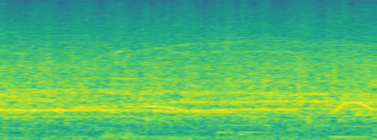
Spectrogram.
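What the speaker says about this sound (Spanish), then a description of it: "Démosle un fuerte aplauso." Audience applause and cheering welcome a singer on stage, a dense, steady wash of clapping and crowd noise, loud and sustained throughout, with faint voices underneath.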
